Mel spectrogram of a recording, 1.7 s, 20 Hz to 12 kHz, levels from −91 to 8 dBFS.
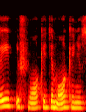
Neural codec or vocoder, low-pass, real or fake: codec, 16 kHz, 2 kbps, FunCodec, trained on LibriTTS, 25 frames a second; 7.2 kHz; fake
